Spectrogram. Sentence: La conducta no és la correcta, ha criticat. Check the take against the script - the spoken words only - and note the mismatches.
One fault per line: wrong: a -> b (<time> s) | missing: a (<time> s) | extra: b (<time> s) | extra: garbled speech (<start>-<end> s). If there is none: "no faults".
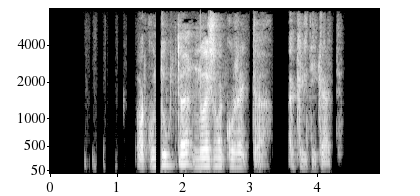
no faults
